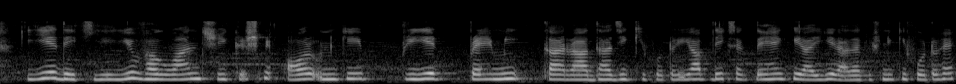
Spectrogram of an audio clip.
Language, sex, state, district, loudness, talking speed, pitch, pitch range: Hindi, female, Chhattisgarh, Sarguja, -28 LUFS, 175 wpm, 240 Hz, 230-255 Hz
